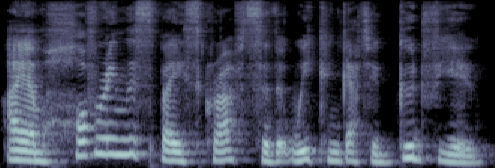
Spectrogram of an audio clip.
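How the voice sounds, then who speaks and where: A woman playing a calm spacecraft captain, narrating a scripted planetarium tour with a steady, measured cadence. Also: on the low side, slightly rough, full character voice. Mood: calm, guiding.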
